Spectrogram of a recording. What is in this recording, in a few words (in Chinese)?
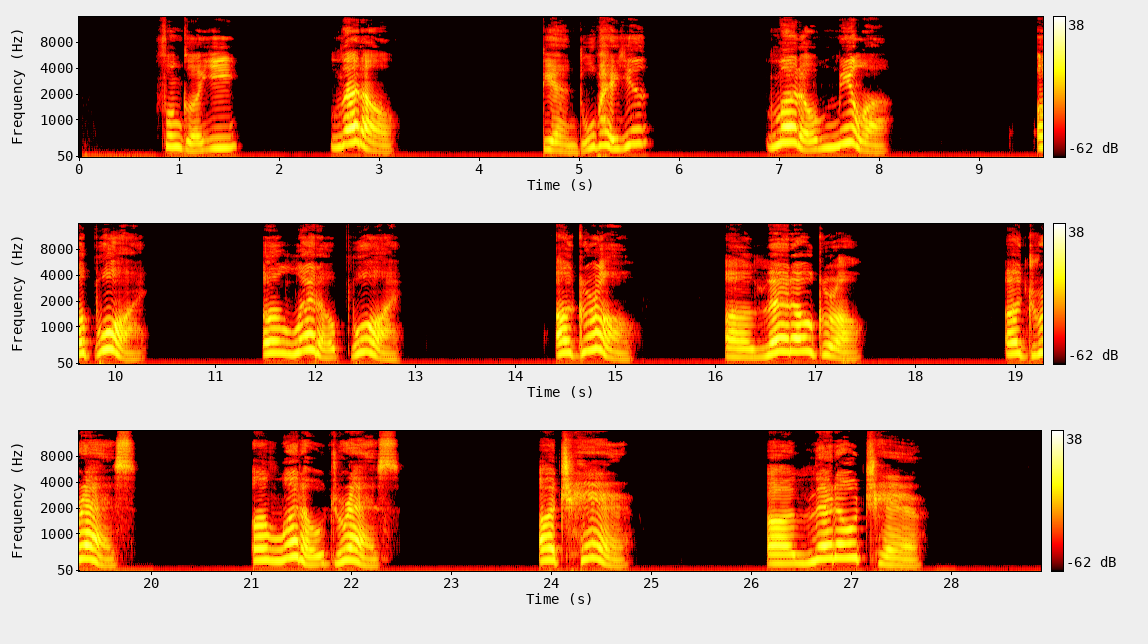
两种风格英文小男孩; 英文童声模仿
